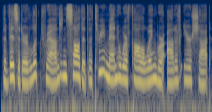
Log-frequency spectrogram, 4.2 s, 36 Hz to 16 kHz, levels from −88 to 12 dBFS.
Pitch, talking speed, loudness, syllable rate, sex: 210 Hz, 255 wpm, -17 LUFS, 6.2 syllables/s, female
